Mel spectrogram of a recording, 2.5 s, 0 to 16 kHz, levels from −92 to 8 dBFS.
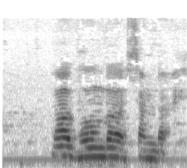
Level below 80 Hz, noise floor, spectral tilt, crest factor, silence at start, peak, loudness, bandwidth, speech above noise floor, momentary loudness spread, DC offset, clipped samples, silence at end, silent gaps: -52 dBFS; -47 dBFS; -7.5 dB/octave; 16 dB; 0.25 s; -8 dBFS; -23 LUFS; 11.5 kHz; 25 dB; 9 LU; under 0.1%; under 0.1%; 0 s; none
